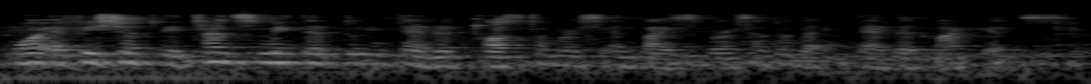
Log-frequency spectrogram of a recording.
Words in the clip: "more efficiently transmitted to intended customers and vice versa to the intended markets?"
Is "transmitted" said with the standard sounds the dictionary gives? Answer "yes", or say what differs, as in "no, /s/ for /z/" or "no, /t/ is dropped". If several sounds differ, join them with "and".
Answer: yes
